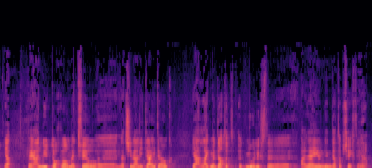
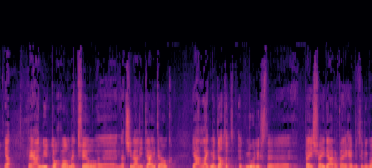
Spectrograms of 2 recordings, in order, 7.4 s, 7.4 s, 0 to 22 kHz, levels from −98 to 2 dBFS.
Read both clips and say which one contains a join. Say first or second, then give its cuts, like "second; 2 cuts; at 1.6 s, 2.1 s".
first; 1 cut; at 6.0 s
